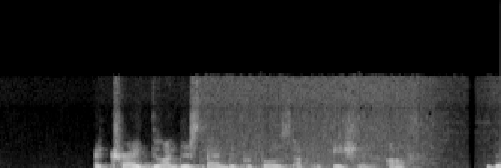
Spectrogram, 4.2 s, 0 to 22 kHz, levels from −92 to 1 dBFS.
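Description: A speech clip carried over a call path, with four faults. Noise suppressor artifacts run through the whole clip. The suppressor pushes the steady background down by about 17 dB, frame by frame. So the noise sinks in the gaps and comes back under the speech. The background rises by about 15 dB at around 1.5 s and then sits about 19 dB below the speech. Against that louder noise, the leftover noise can warble, and the speech can turn thin and watery. Clock drift between sender and receiver also lasts the whole clip. The sender's clock runs slower, by roughly 4 percent. The jitter buffer keeps draining, so the receiver must make up the shortfall. That is heard as repeated timing corrections from 0.30 to 2.33 s. Here the playback runs at about 97 percent speed. Short pieces are repeated at uneven intervals, all adding time, roughly 70 ms in total. Each edit is tiny. Then comes a short stall from a late packet, from 3.90 to 3.98 s. 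The buffer ran dry, and the receiver held the last sound for 54 ms until the data arrived. Nothing is lost. Playback resumes where it stopped, but the sound hangs a moment too long, with a small buzz or dip. The delay also grows by 54 ms there. The top end stops near 12 kHz, which fits an Opus call codec at a moderate bitrate.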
